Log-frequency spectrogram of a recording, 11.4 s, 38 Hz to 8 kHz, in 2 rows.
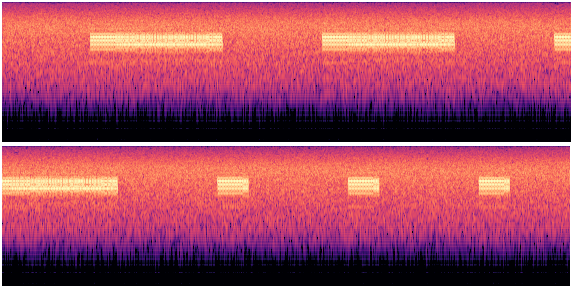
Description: Emergency Alert System (SAME) tones (header bursts, then end-of-message bursts), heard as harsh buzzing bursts, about 520.83 baud, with radio hiss.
